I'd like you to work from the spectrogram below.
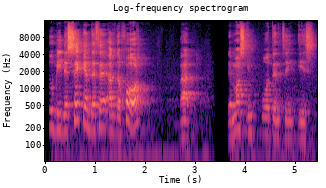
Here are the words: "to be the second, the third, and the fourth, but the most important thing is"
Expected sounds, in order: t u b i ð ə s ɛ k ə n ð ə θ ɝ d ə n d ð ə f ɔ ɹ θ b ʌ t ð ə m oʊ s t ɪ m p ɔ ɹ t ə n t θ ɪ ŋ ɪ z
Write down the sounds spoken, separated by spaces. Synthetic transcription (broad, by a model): t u b i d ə s ɛ k ə n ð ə s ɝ ə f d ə f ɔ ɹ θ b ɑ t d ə m oʊ s t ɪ m p ɔ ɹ t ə n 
